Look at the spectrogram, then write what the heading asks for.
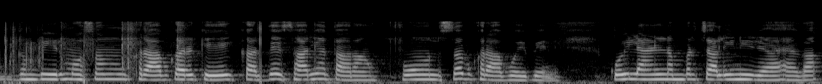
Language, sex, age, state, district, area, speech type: Punjabi, female, 60+, Punjab, Ludhiana, urban, spontaneous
